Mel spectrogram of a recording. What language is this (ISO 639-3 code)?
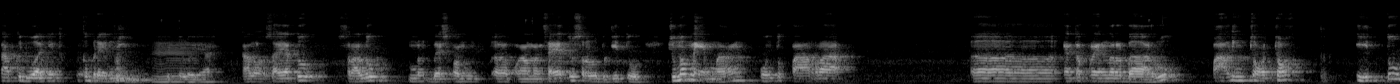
ind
